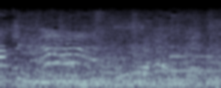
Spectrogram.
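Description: Busy arcade-room din: children's voices and chatter over the steady electronic tones and music of arcade game machines, with one child's high-pitched voice rising above the mix about half a second in.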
